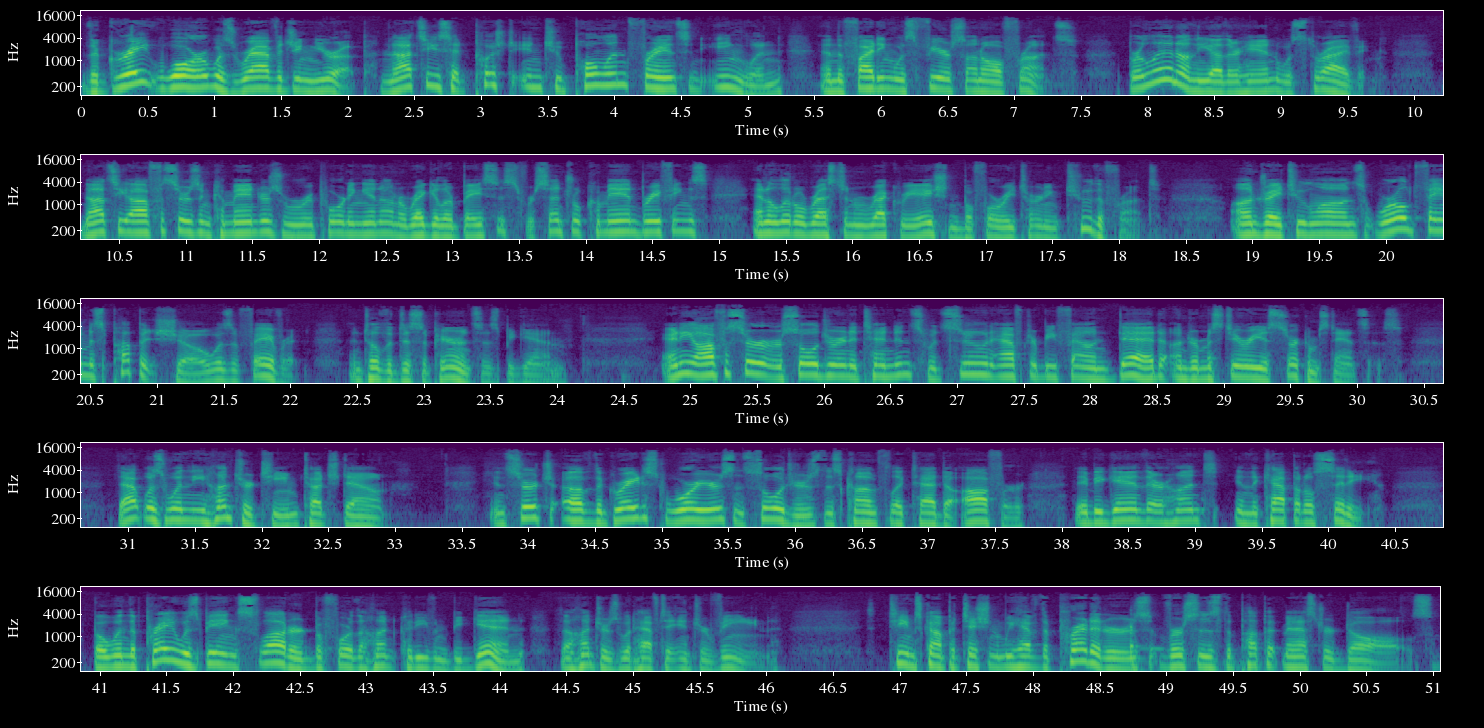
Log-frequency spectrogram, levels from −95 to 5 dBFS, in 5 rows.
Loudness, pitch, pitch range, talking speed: -20 LUFS, 160 Hz, 140-180 Hz, 165 wpm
